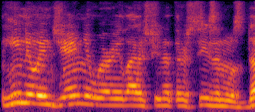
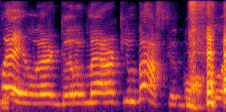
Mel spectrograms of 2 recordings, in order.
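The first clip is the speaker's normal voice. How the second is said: put-on Borat accent; 8 semitones higher than usual. Co-host reads a fan's comment in a hammed-up Borat accent. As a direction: belt it out like Borat praising an American player. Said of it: "like, a Borat accent in my head".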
